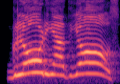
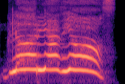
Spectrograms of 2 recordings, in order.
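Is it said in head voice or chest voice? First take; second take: chest voice; head voice. First: It is said in a firm chest voice. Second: It is said in a high head voice.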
